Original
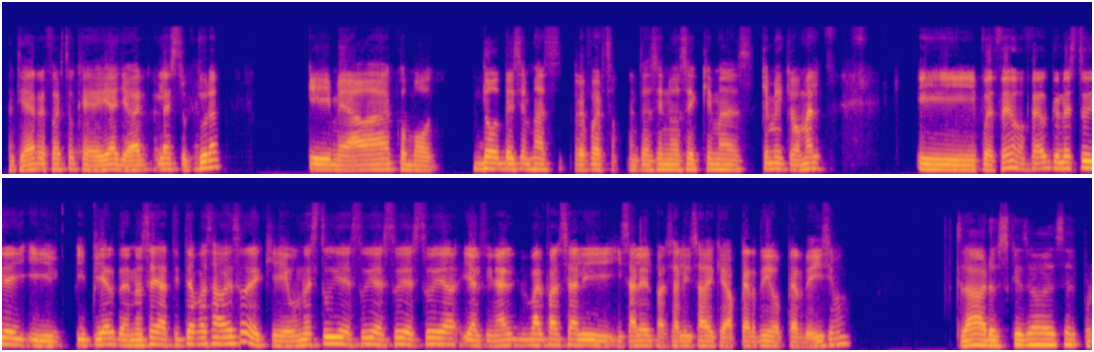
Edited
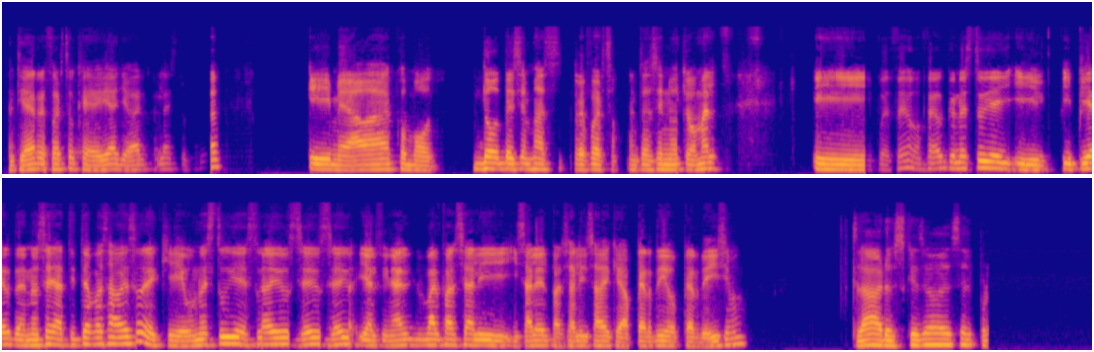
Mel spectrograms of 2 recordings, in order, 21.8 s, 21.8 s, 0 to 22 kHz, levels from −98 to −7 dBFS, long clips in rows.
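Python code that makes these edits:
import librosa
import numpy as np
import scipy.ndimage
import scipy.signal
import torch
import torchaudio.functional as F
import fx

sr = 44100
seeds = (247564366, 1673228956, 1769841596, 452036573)

y = fx.studio_fade_out(x, sr, start_s=0.42, length_s=1.67)
y = fx.edit(y, sr, fx.cut(start_s=6.75, length_s=1.04),
    fx.fade_in_span(start_s=9.67, length_s=1.57),
    fx.reverse_span(start_s=14.54, length_s=0.87), tone=tone)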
